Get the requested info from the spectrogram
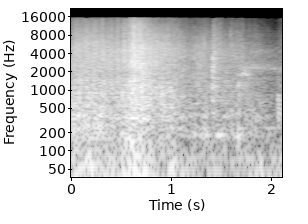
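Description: Plastic packaging crinkling and fabric rustling as a pair of textile motorcycle pants is lifted out of its plastic wrap, loudest about half a second in and fading toward the end.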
